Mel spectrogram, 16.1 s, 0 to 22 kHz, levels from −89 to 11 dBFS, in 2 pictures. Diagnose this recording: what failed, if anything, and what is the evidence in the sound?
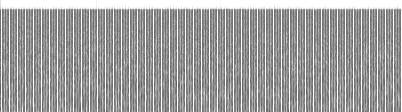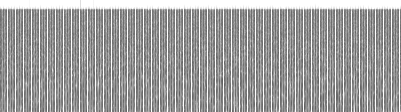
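The whole clip is a compressed stream played as audio. At the playback stage, across the digital link, the sound is replaced by loud, chattering static. It repeats 31.25 times a second, each burst about 8 ms long and followed by silence. That rhythm fits AC-3 frames of 1536 samples at 48 kHz, probably at 384 kbps. The receiver treated the encoded bitstream as ordinary samples instead of decoding it, so each frame's data became noise and its zero padding became silence.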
